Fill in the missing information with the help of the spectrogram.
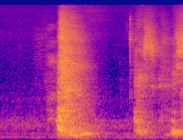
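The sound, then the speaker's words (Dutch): A sharp sneeze bursts out loudly and briefly, followed moments later by a quieter breathy exhale or sniff. “Gezondheid. Gezondheid, ja.”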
